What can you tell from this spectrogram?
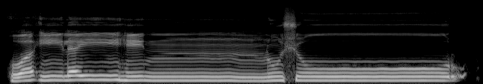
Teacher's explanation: ہا کو ملائیں گے نون کے ساتھ اور نون کے اوپر شد ہے، غنہ ہوگا، اور یہاں پر را کو موٹا پڑا جائے گا۔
